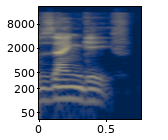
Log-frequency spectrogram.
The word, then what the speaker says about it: Zangief: And I tried to find this is the worst fan art I could find of Zangief. That is how you pronounce it.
